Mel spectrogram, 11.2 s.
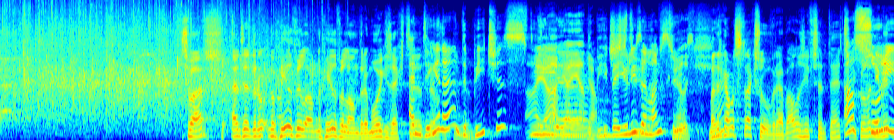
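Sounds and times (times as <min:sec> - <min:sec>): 
audience applause: 0:00.0 - 0:04.8
speech: 0:02.3 - 0:11.1.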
